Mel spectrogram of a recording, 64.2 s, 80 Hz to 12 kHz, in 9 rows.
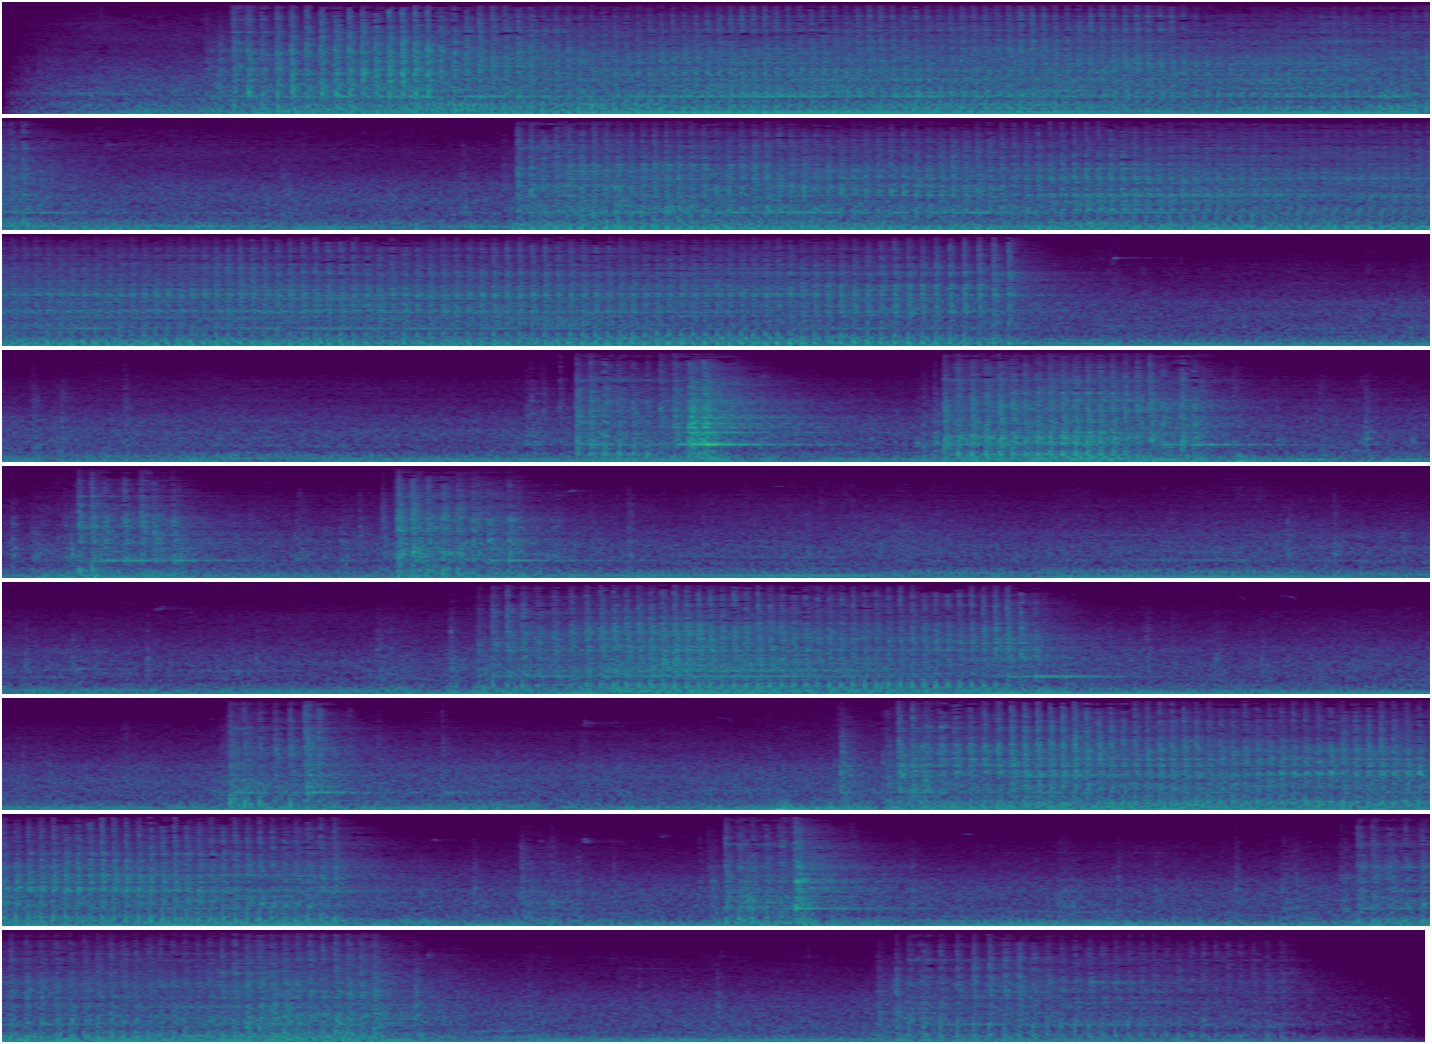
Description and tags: Construction Site HQ
Construction Site. Recorded using Sony PCM D100
build, builders, building, constructing, construction, construction-site, demolish, demolition, drill, drilling, hammer, hammering, industrial, noise, work, worker, workers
